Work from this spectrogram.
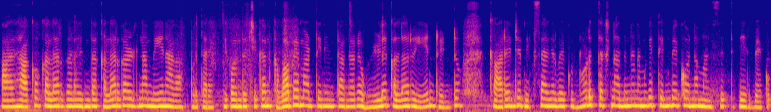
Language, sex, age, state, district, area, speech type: Kannada, female, 30-45, Karnataka, Mysore, rural, spontaneous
